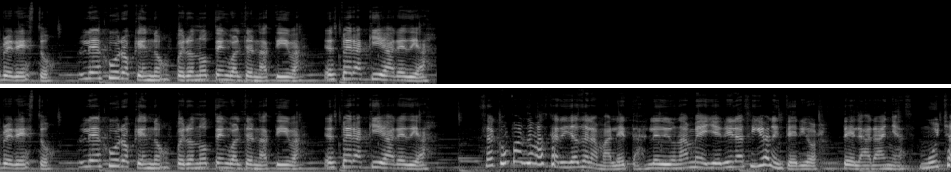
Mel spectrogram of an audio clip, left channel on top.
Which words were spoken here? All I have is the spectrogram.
ver esto». «Le juro que no, pero no tengo alternativa. Espera aquí, Aredia». Sacó un par de mascarillas de la maleta, le dio una a Meyer y la siguió al interior. Telarañas,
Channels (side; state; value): left; drops out; at 4.4 s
